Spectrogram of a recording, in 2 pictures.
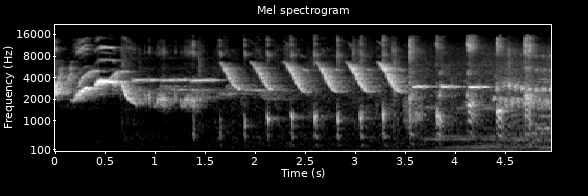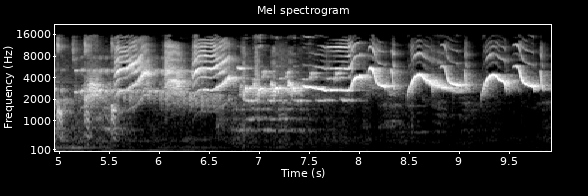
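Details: Chinese hwamei, tame and heavy-bodied, in fighting display: rapid series of down-slurred squeaky notes, then dense chattering and clicking, ending in loud swooping whistles.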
